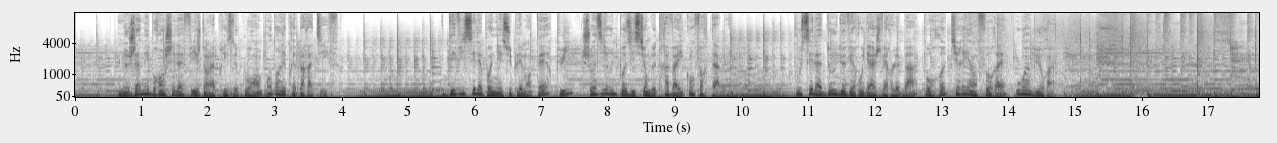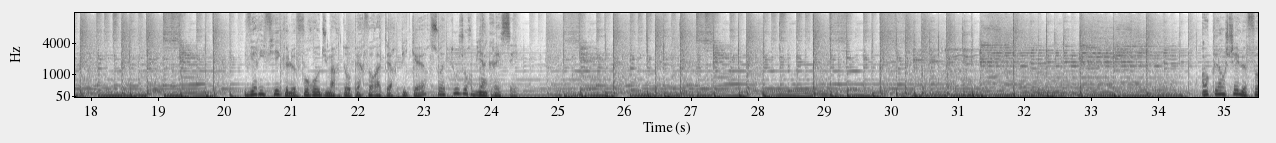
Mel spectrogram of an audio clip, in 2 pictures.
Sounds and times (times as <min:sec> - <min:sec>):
Music: 0:00.0 - 0:35.5
Speech: 0:00.6 - 0:04.0, 0:05.5 - 0:09.8, 0:10.8 - 0:14.8, 0:20.3 - 0:24.4, 0:34.6 - 0:35.5.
